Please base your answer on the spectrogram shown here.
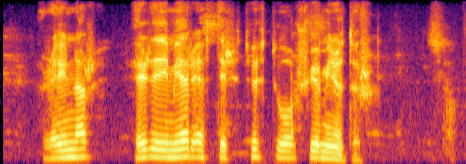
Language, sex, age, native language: Icelandic, male, 60-69, Icelandic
